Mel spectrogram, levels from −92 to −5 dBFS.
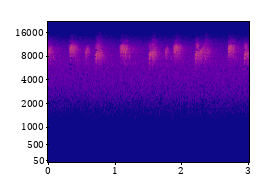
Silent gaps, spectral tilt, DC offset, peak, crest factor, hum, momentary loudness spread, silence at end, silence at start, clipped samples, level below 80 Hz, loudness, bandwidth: none; 9.5 dB/octave; under 0.1%; -30 dBFS; 18 dB; none; 2 LU; 0 s; 0 s; under 0.1%; under -90 dBFS; -44 LUFS; 16.5 kHz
